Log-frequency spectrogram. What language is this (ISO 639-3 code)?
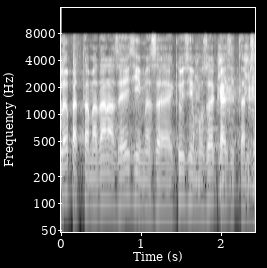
est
